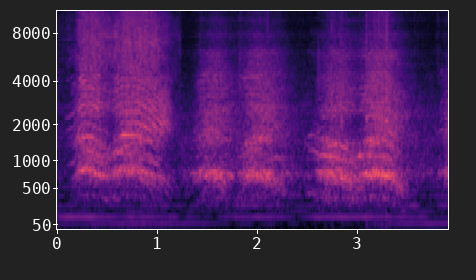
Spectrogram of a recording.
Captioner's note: chanting continues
